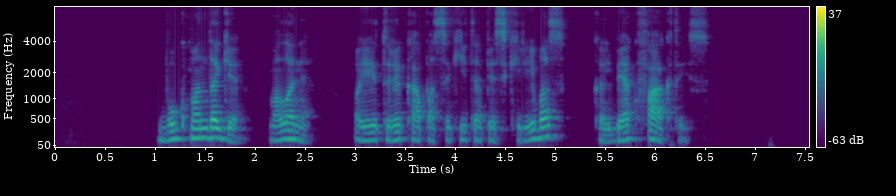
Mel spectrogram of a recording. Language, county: Lithuanian, Vilnius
